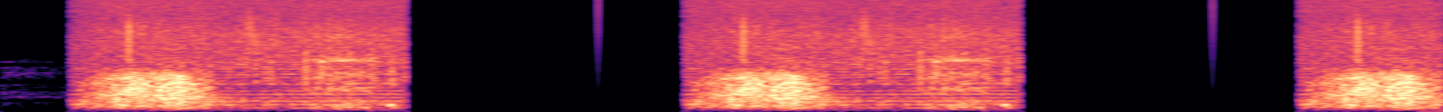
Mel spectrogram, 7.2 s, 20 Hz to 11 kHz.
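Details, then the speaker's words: Normal vesicular breath sound (teaching example): very low-pitched, muffled breathing, last two-thirds of exhalation absent, no silent pause between inspiration and exhalation, no added sounds. "In fact, there are no extra sounds in this cycle, and the underlying breath sound is very low-pitched, muffled, and has the last 2/3 of exhalation absent, and no silent pause between inspiration and exhalation."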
